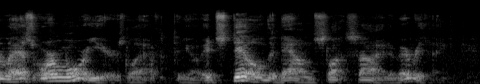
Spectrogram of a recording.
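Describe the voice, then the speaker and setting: A man speaks at a moderate pace with an American accent. Noticeable background noise runs behind him. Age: 70s. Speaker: video blogger. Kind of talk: casual monologue. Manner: halting.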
